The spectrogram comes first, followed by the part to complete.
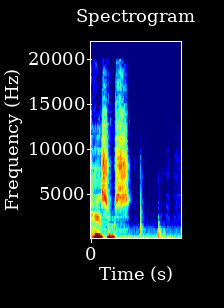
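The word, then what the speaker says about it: Jesús: couple jesus which is basically jesus in spanish but it's pronounced jesus and uh in fact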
